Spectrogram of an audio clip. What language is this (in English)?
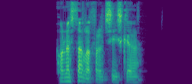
Catalan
